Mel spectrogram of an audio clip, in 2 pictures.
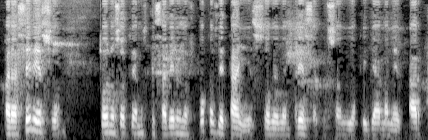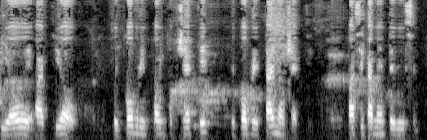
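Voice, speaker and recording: A middle-aged man with a Portuguese-tinged accent presents a technical webinar, his voice very raspy and dark in tone. The sound is dry and close. He talks conversationally and often restarts words mid-phrase. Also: a little high, no room sound. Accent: Brazilian Portuguese-tinged Spanish. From Chile. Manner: conversational, many restarts and self-corrections. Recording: muffled, hoarse-sounding office audio.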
